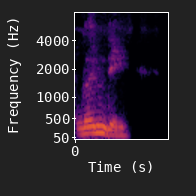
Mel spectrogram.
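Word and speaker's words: Linde: Actually, is how you say it, Lindy.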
